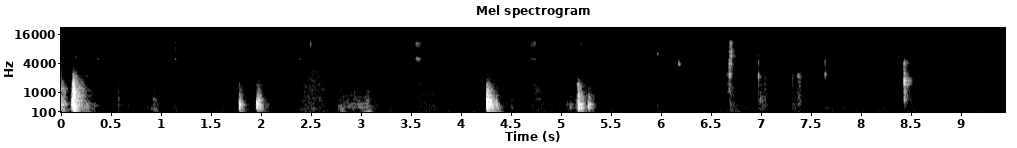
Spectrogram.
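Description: Scattered light knocks and clicks of small objects being handled and set down on a table while communion elements are readied, a dozen or so brief sounds with dead silence between them.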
